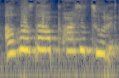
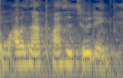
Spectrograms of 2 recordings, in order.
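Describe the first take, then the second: First: High, loud indignant protest; talking back. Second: Said in the usual way. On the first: Retold or imitated. Daughter talking back to her dad, high indignant protest. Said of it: "I was like". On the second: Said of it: "by the time I said".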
